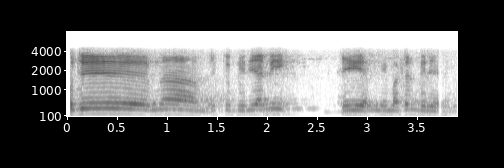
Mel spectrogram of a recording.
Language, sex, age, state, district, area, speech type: Hindi, male, 30-45, Rajasthan, Jodhpur, urban, conversation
